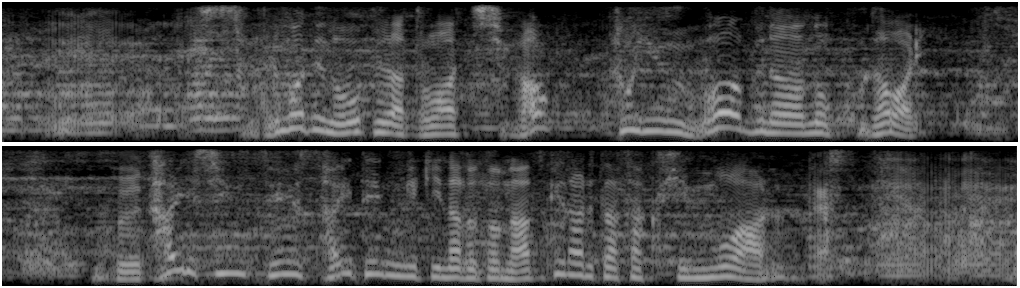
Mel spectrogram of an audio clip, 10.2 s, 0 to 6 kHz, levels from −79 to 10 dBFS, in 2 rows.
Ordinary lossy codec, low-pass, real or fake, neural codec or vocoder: none; 5.4 kHz; fake; vocoder, 22.05 kHz, 80 mel bands, HiFi-GAN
